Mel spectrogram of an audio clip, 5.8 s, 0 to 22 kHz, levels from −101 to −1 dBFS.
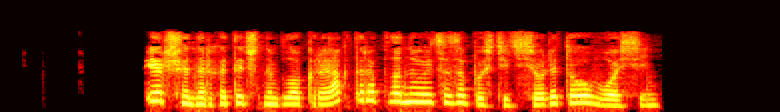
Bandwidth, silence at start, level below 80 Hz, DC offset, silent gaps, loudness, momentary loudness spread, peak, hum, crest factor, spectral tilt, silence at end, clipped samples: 8.2 kHz; 1.1 s; -62 dBFS; under 0.1%; none; -18 LUFS; 7 LU; -2 dBFS; none; 18 dB; -4 dB/octave; 0.9 s; under 0.1%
